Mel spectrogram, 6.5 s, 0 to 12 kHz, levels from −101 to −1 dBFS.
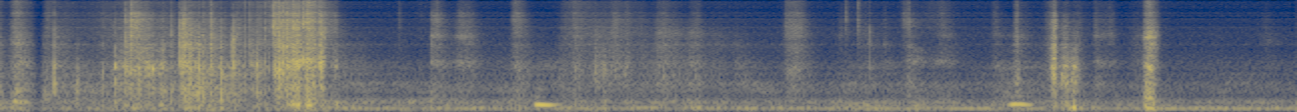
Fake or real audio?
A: fake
